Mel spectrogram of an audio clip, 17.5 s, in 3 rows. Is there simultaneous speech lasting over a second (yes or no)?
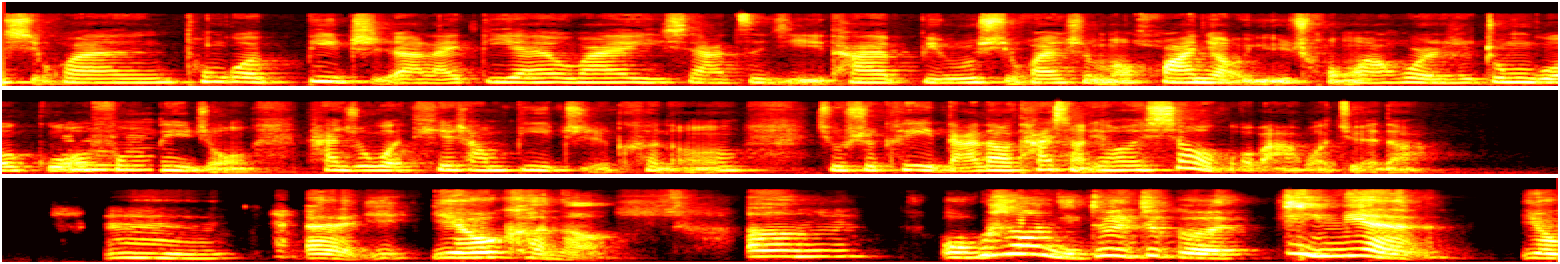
no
